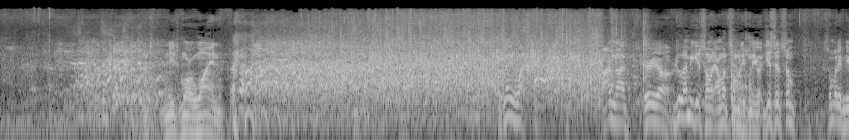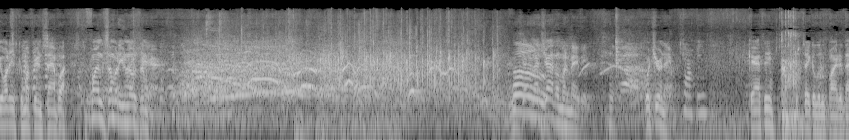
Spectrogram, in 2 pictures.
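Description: An elderly man talks with animation into a microphone.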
